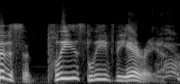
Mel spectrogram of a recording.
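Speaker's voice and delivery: whirring mechanical machine voice, high and swooping. Voicing a whirring machine that warns a player character to leave: voicing a whirring machine. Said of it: "it comes whirring up to Amity".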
